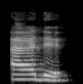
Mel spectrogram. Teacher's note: For fatha open jaws attach with dal. Dal will get sifa of qalqala and keep dal light.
